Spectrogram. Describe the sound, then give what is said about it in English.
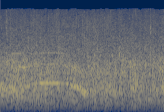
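Steady, dense audience applause: many hands clapping at once in a continuous wash of noise that stays loud and even for the whole stretch, with no voices standing out. “This is the real thing. Of applause.”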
